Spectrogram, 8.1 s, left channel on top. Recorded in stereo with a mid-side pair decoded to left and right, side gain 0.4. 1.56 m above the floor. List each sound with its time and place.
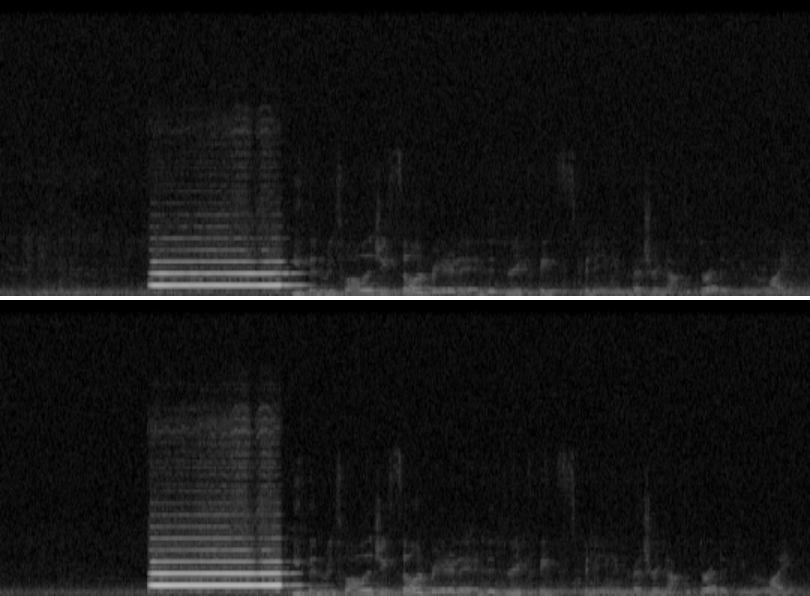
1.5 s a flute: 55° right, 1.1 m
2.9 s a woman speaking: 25° right, 3 m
